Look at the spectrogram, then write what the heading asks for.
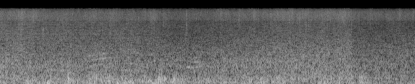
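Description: Heavy rain pouring onto a flooded street and pavement: a steady, dense hiss.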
